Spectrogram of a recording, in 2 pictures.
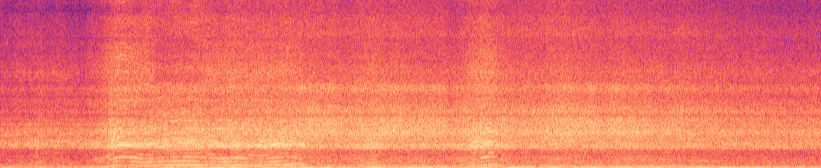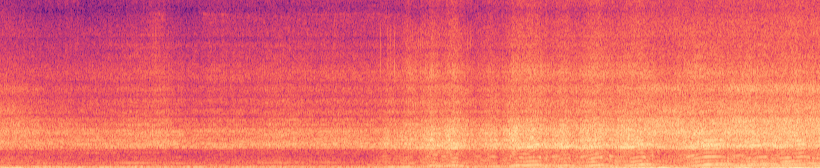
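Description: A snowmobile engine drones close by, revving up and down as it speeds over snow.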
